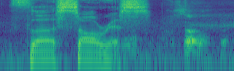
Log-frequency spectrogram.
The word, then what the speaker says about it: thesaurus: time pronouncing that word it's th th saus thesaurus yeah um and that one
